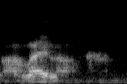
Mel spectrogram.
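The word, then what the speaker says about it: ἀλλήλων: It's got 2, 3 syllables. Alelon. You break it right there.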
